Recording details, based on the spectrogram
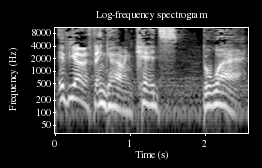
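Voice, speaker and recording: A man voicing a gruff griffin mother and mercenary leader, firm and world-weary. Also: on the high side, sing-song, normal speed, voice pushed up.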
